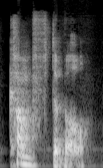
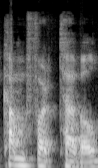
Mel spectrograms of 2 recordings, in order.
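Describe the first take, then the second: First: Only three syllables are pronounced. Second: All four syllables are pronounced. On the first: The speaker calls it right. "We say comfortable. So it's like three syllables" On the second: The speaker calls it wrong. "We don't pronounce all the syllable. It's we don't say comfortable"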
